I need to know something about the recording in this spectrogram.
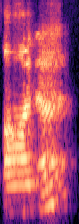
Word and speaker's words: Anna: on my name so my name is Anna uh Some people prefer to remember it's Anna br Anna like Madonna so hopefully that will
